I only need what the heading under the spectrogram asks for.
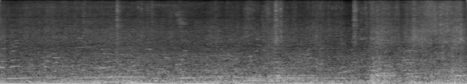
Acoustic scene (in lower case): bus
